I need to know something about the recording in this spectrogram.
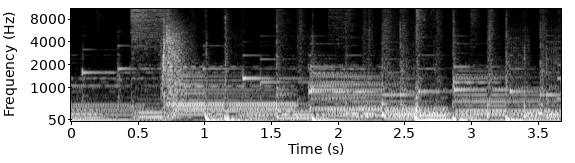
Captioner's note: a splat and then creaking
